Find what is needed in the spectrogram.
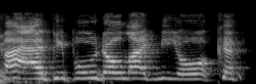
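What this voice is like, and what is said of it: Unconvincing put-on New York accent. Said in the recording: “what's this accent that you're doing? That's not... No, it's not.”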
